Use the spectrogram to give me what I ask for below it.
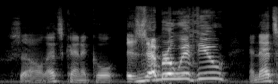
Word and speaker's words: Zebra: and we've heard about zebras which is the fourth one and keep wanting to say Z bricks that's how it's spelled but everybody tells me at zebra but anyway zebra zebra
